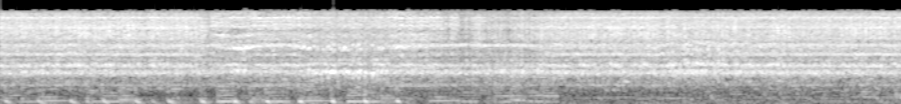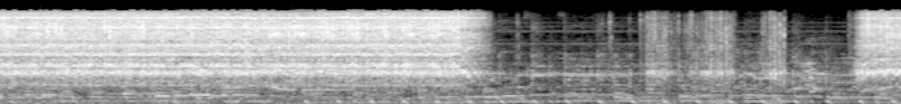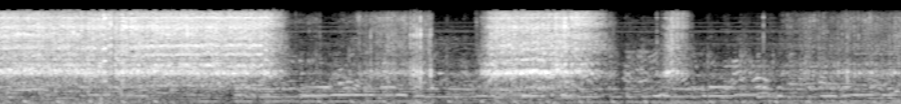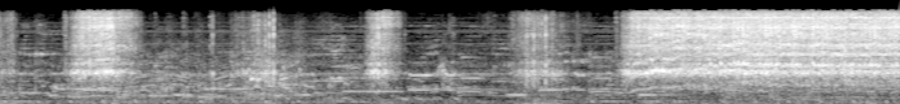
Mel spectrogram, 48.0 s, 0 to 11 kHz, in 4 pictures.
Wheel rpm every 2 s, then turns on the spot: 160, 160, 160, 160, 160, 160, 160, 160, 160, 40, 20, 20, 140, 140, 20, 70, 20, 10, 30, 10, 10, 10, 100, 160.
18-22 28-30 34-36 38-40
